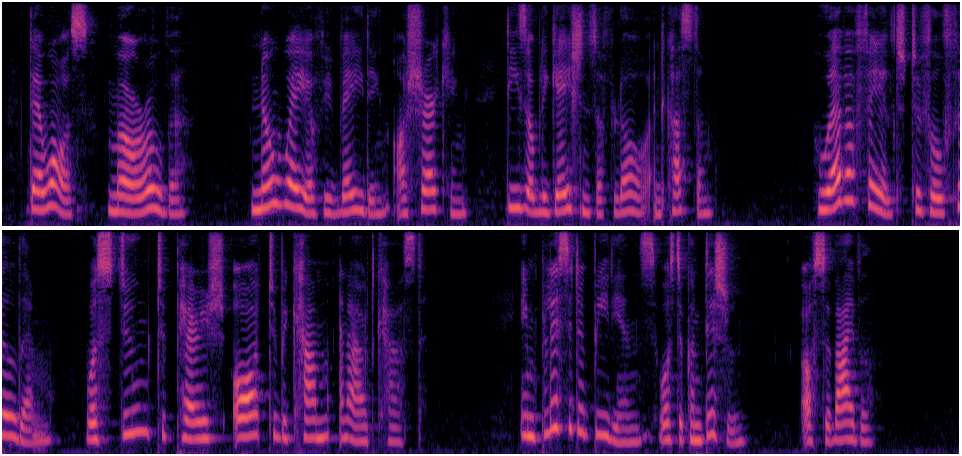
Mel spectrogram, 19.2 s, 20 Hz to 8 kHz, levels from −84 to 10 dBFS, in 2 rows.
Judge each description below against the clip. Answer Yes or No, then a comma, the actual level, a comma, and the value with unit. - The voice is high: Yes, high, 225 Hz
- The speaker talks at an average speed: No, slow, 115 wpm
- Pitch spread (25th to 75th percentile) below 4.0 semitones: No, average, 4.6 semitones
